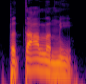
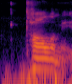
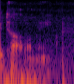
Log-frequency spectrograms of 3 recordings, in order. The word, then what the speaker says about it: Ptolemy: last name is pronounced ptolemy so we just oh we just don't yeah we don't pronounce the p and we just say ptolemy okay um is that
